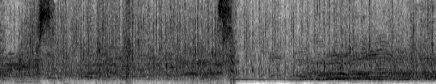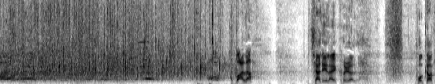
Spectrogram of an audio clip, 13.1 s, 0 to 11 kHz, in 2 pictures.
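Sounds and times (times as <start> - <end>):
crowd shouting: 0.0 - 8.9
audience applauding: 0.0 - 10.3.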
